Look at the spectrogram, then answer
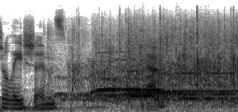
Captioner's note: cheers and applause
